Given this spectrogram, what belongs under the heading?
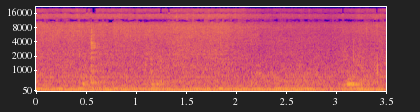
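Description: Onions sautéing with salt in a pan give a soft continuous sizzle and faint frying crackle, low and close, with an occasional light stir and no voices.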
